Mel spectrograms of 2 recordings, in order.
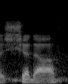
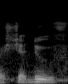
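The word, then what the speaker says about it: shaduf: This is called a shadaf, or shadoof, whichever way you want to pronounce it.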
